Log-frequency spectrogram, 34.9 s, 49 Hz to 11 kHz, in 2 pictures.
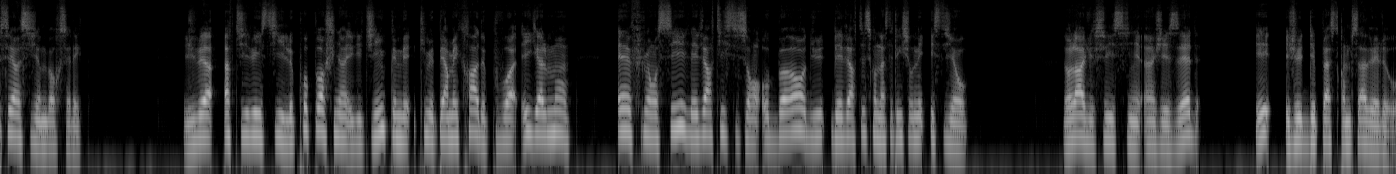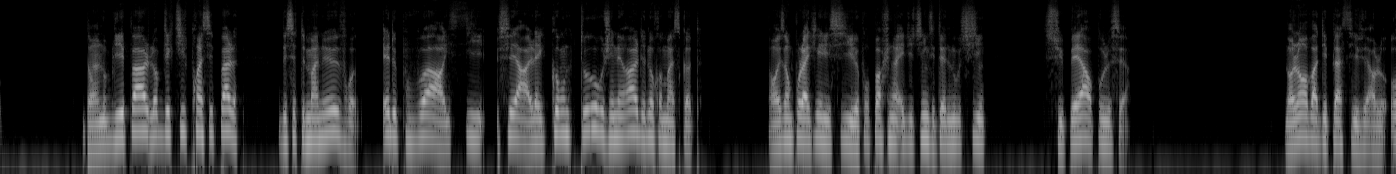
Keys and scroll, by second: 0.0 b, 13.7 shift+g, 14.1 shift+z.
